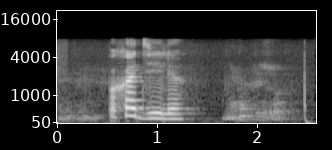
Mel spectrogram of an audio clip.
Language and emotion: Russian, neutral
